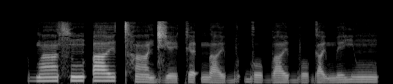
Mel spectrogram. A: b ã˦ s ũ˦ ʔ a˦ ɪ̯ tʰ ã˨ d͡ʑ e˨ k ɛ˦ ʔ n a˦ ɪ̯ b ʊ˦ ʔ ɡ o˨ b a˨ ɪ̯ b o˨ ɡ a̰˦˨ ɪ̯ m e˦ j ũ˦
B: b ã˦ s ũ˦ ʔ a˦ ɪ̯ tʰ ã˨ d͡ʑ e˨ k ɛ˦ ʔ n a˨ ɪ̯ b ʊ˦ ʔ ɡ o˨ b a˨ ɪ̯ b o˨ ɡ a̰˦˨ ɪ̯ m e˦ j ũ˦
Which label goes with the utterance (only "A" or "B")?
B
